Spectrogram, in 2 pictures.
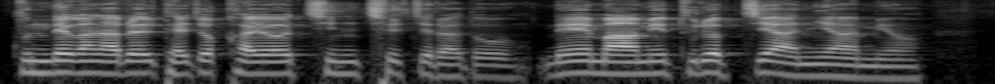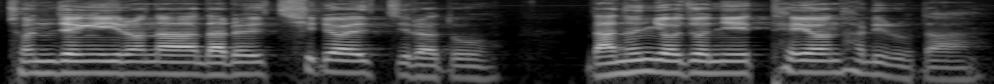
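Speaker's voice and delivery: loud, measured psalm recitation; solemn liturgical reading voice; scripture reading. Acted. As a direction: proclaim the psalm to the congregation.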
